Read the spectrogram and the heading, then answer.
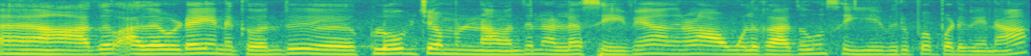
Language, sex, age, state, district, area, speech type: Tamil, female, 30-45, Tamil Nadu, Pudukkottai, rural, spontaneous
